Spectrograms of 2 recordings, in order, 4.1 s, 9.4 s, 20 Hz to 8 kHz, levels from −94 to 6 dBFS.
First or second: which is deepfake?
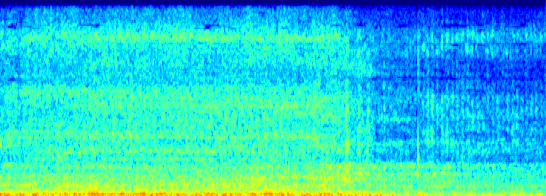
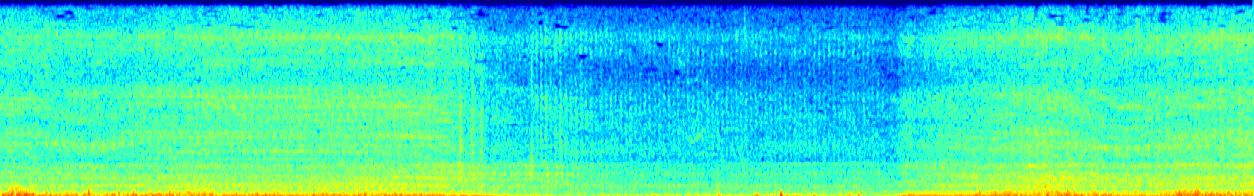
first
